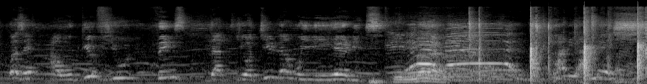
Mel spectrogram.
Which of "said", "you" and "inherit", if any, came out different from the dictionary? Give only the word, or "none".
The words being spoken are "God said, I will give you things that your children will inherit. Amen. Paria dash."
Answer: said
